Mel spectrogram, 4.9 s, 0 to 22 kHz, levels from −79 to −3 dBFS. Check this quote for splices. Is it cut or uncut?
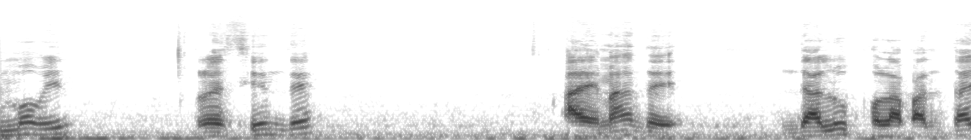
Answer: uncut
